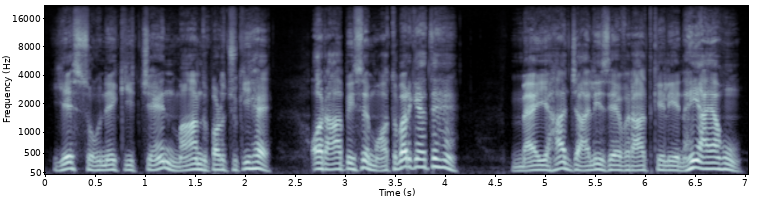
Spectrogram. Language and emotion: Urdu, angry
